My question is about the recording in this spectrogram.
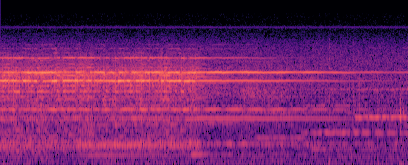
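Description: Telephone bell ringing: one loud ring that starts suddenly and lasts about two seconds, over quieter orchestral music.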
